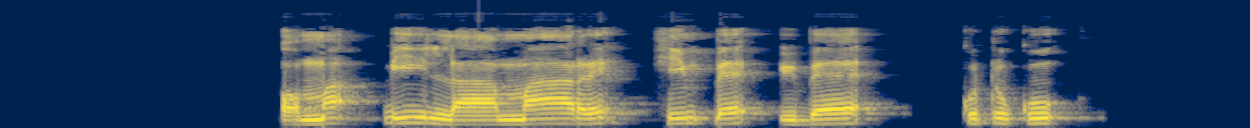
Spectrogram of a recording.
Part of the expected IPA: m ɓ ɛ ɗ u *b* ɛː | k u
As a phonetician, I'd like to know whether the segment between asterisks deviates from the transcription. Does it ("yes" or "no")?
no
